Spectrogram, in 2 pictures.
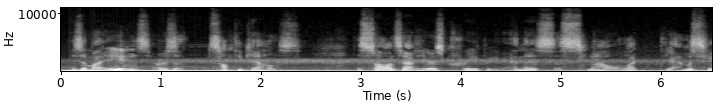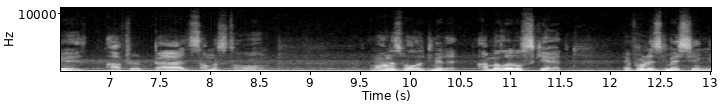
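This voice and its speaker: A man's voice: a little high, noisy background. A man hosting a story game, reading its text aloud dramatically and commenting informally. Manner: informal, swearing, thinking out loud. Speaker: gaming video host.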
